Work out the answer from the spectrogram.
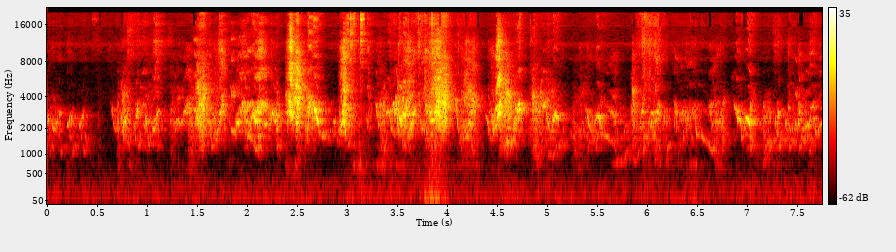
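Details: Happy, relaxed budgerigar chatter: a near-continuous stream of scratchy warbling and clicks, rising into dense bursts, with one soft thump midway.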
